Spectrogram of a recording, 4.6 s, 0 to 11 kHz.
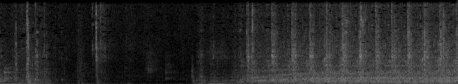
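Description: A Singer Professional 9100 sewing machine stitches fabric, with a few intermittent mechanical clicks at first and then a steady, fast, rhythmic whirring run of stitching up close.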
